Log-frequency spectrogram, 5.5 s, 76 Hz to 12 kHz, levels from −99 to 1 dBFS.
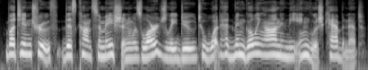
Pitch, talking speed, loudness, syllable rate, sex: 210 Hz, 195 wpm, -18 LUFS, 4.9 syllables/s, female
